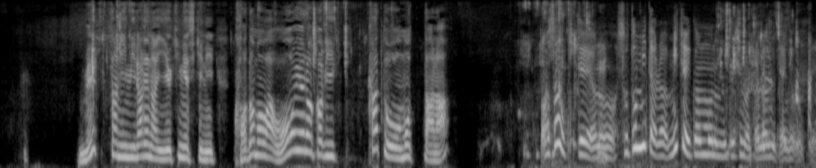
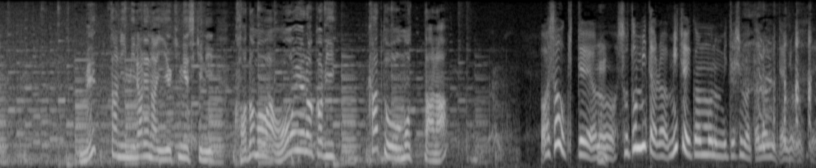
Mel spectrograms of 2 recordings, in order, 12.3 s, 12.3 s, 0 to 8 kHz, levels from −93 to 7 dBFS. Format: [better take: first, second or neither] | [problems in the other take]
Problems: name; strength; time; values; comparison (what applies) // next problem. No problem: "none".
second | noise reduction (neural mask model Resemble Enhance denoiser)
